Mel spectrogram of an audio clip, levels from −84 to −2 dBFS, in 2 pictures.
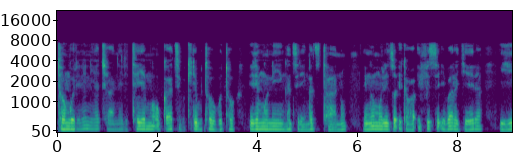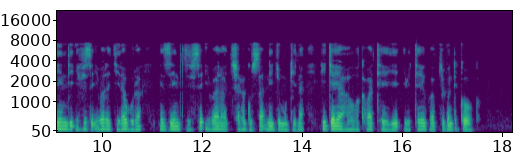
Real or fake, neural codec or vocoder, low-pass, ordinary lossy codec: real; none; 7.2 kHz; AAC, 48 kbps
